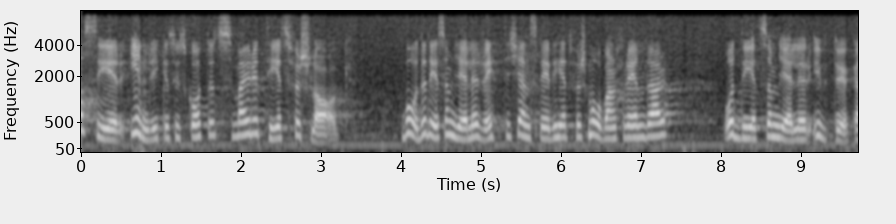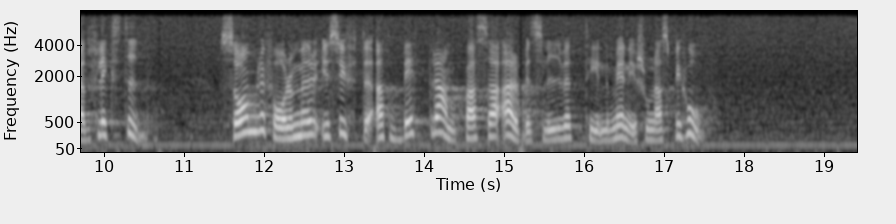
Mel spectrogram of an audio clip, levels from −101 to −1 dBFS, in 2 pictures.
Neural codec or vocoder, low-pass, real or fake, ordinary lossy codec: codec, 16 kHz, 16 kbps, FreqCodec, larger model; 7.2 kHz; fake; none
